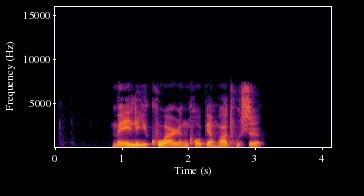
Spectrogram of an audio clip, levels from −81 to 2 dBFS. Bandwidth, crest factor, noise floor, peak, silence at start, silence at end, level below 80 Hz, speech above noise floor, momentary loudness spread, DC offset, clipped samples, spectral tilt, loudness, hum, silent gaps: 7.8 kHz; 18 dB; under -90 dBFS; -2 dBFS; 0.85 s; 1.05 s; -58 dBFS; over 74 dB; 8 LU; under 0.1%; under 0.1%; -5.5 dB/octave; -17 LUFS; none; none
